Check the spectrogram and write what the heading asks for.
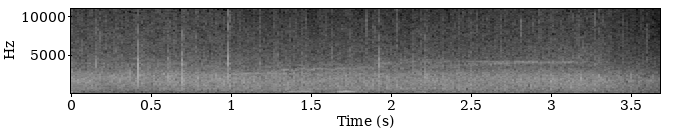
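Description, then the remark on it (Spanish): An audience applauds the people who took part, a dense wash of many hands clapping at an even loudness for a few seconds before easing off slightly at the end. “Un aplauso, por favor, a los que participaron.”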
